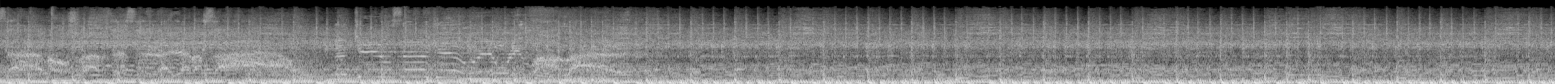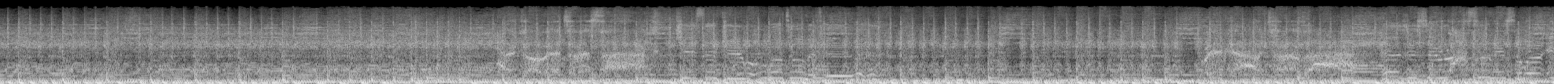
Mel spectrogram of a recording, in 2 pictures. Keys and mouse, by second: 18.9 right click, 21.2 ctrl+z, 21.7 right click, 29.6 right click.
